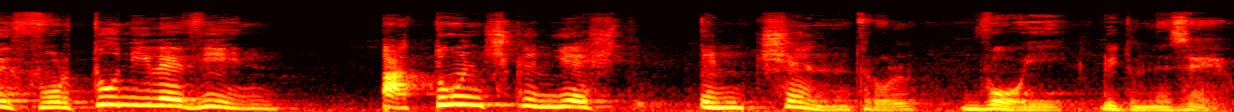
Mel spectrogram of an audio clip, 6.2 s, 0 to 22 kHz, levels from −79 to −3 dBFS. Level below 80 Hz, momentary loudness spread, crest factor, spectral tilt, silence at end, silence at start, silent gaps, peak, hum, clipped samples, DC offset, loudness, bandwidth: -48 dBFS; 11 LU; 20 dB; -6 dB/octave; 0 s; 0 s; none; -2 dBFS; none; under 0.1%; under 0.1%; -21 LUFS; 14 kHz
